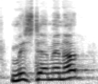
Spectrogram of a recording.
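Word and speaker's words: misdemeanor: next uh एज़ it says माइनर offence और error हां मिसडेमेनर पेटी ऑफेंस मिस डिमेनर है ना इसको ऐसा स्पेलिंग बोलेंगे इसका प्रोनाउंसिएशन ऐसे करेंगे एनीथिंग व्हिच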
